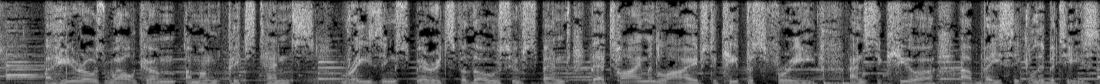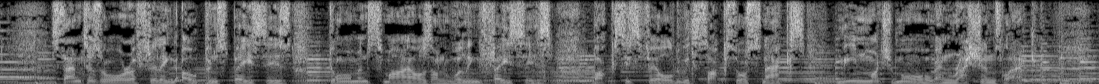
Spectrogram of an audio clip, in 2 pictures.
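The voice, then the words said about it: British accent. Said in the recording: “his fantastic British accent”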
